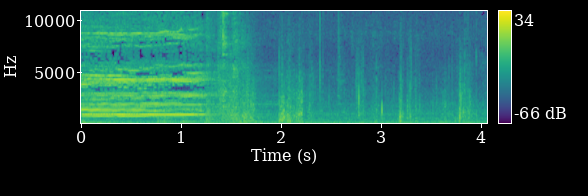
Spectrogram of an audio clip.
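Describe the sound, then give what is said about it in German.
A freight train loaded with scrap metal bound for the steelworks in Gerlafingen, Switzerland: a loud, steady high-pitched squeal for about a second, then scattered metallic clanks and rattles of moving rail cars, with no voices. “Jeden Tag fahren dutzende Lastwagen auf Gerlafingen und täglich auch zwei Güterzüge voll mit Schrott.”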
